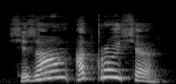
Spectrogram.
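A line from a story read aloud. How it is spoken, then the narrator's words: Shouted. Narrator (Russian): крикнул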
